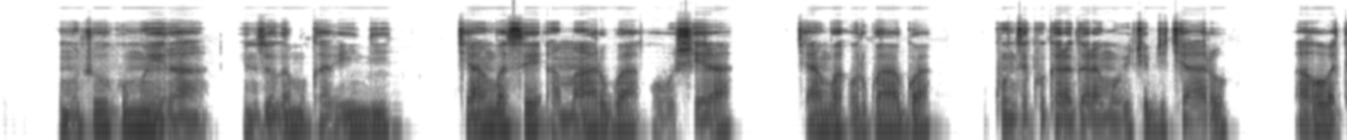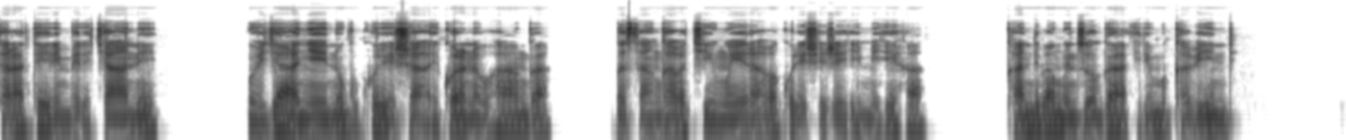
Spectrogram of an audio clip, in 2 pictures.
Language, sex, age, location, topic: Kinyarwanda, male, 18-24, Nyagatare, government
